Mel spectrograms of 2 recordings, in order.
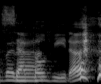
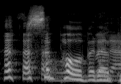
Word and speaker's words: Sepulveda: And it's not Sepulveda. – It is definitely not. And yet I'm sure I called it that too. Sepulveda, people.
